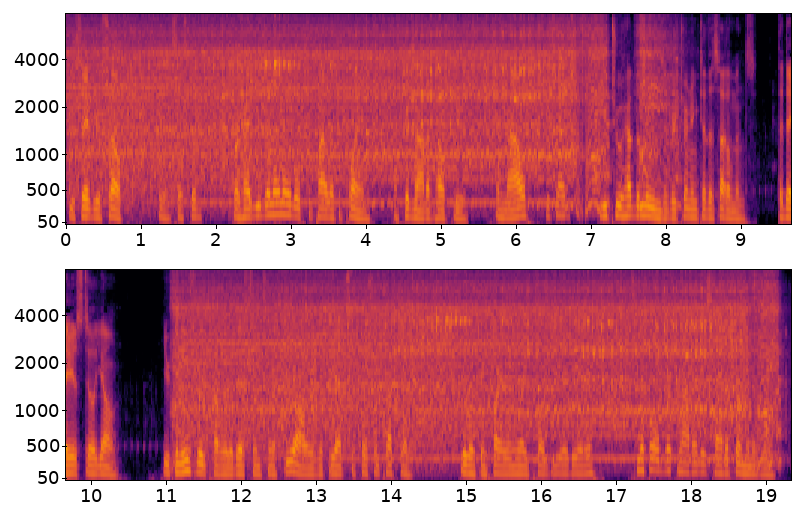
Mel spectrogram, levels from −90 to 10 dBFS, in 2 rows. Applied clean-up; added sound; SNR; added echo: none; Drill; 0 dB; none.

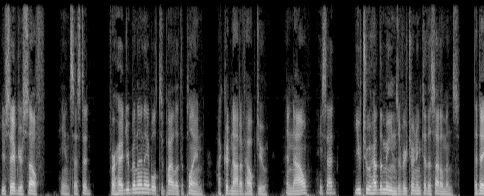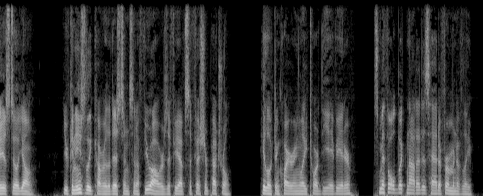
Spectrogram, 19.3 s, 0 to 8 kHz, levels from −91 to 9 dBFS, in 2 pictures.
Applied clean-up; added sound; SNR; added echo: none; none; none; none.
